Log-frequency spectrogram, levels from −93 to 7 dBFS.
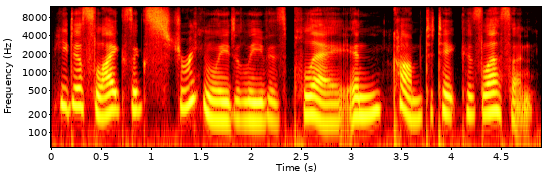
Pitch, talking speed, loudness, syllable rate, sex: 205 Hz, 160 wpm, -18 LUFS, 4.2 syllables/s, female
